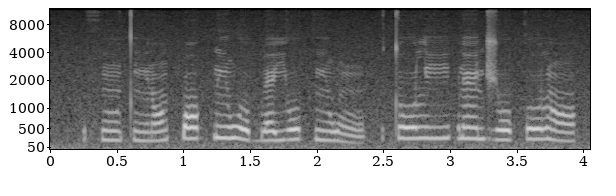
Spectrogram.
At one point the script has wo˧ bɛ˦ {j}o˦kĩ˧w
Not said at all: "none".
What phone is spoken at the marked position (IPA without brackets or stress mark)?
j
